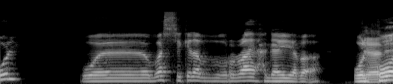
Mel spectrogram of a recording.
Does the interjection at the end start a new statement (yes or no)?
no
